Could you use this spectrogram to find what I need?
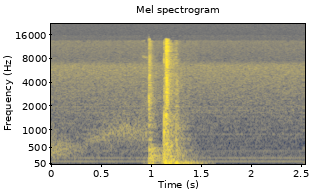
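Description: A door opens with a clunk.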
